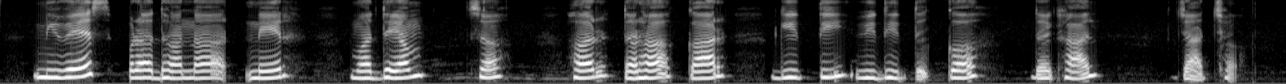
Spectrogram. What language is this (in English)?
Magahi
